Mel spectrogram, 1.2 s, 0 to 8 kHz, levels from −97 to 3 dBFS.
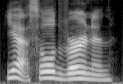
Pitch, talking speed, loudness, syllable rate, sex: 195 Hz, 145 wpm, -14 LUFS, 3.7 syllables/s, female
